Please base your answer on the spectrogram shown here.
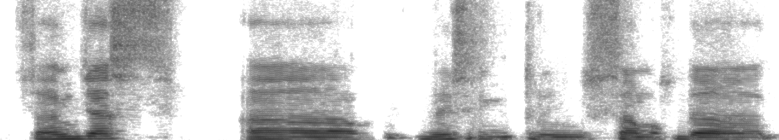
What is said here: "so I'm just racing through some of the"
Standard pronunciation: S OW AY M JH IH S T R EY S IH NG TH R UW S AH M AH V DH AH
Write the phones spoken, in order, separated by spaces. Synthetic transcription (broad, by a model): S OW AY M JH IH S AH R EY S IH NG T R UW S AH M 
